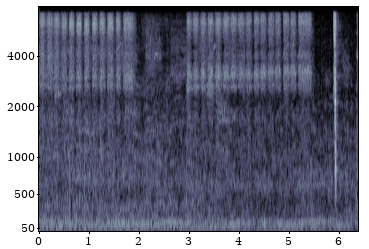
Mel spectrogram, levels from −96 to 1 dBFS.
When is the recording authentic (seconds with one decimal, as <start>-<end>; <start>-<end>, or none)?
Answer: 0.0-6.4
